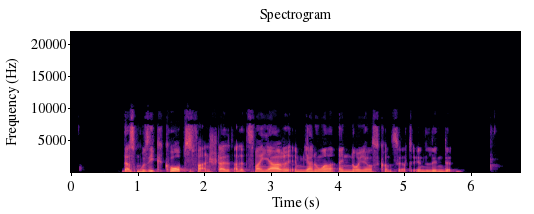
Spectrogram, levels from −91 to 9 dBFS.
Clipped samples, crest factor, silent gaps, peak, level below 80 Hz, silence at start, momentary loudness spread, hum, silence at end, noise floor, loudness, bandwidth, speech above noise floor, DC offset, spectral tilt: under 0.1%; 20 dB; none; -4 dBFS; -56 dBFS; 0.8 s; 11 LU; none; 0.9 s; under -90 dBFS; -23 LUFS; 9.8 kHz; over 68 dB; under 0.1%; -6 dB/octave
